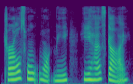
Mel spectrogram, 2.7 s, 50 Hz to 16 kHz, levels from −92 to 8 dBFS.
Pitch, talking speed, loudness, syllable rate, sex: 245 Hz, 155 wpm, -18 LUFS, 3.7 syllables/s, female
